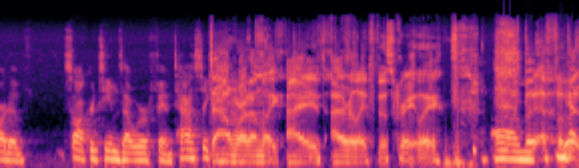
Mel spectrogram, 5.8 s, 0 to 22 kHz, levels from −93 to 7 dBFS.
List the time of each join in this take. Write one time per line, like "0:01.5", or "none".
0:02.1
0:04.8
